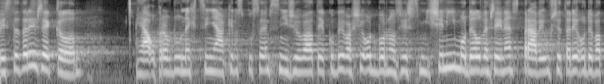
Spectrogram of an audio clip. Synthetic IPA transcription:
vɪst̪ɛt̪adɪrɛkl̩ | jaːʔo̞pɾavdunɛxt͡sɪɲɛjakɪmspuːsobɛmsɲɪʒo̞vat̪jako̞bɪvaʃɪo̞dbo̞ɾnost̪ʒɛsmiːʃɛniːmo̞dɛlvɛrɛjnɛːspɾʔaːvɪuʃjɛt̪adɪʔo̞dɛvat̪

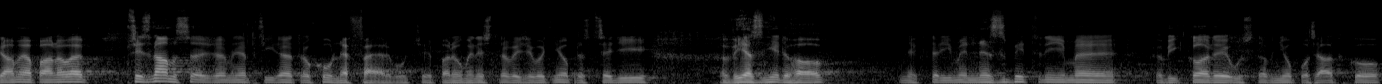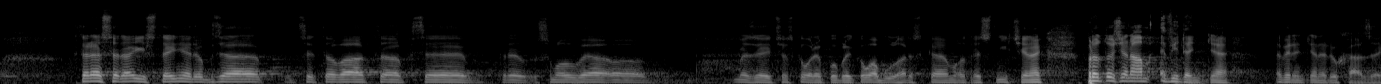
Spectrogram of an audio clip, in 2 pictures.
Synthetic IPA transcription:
daːmɪapaːno̞vɛː | pr̝̥ɪznaːmsɛʒɛmɲɛpr̝̥iːdɛt̪ɾo̞xunɛfɛːɾvuːt͡ʃɪpanumɪnɪst̪ɾovɪʒɪvo̞t̪ɲiːɦo̞pɾo̞st̪r̝̥ɛɟiː | vɪjɛzɲɪd̪ɦo̞ | ɲɛkt̪ɛɾiːmɪnɛzbɪt̪niːmɪ | viːkladɪuːst̪avɲiːɦo̞po̞r̝aːt̪ku | kt̪ɛɾɛːsɛdajiːst̪ɛjɲɛdo̞br̝ɛt͡sɪt̪o̞vat̪pr̥ɪt̪smlowvjɛo | mɛzɪt͡ʃɛsko̞wɾɛpublɪko̞wabulɦaɾskɛmot̪ɾɛst̪ɲiːxt͡ʃɪnɛxpɾo̞t̪o̞ʒɛnaːmʔɛvɪdɛnt̪ɲɛ | ʔɛvɪdɛnt̪ɲɛnɛdo̞xa̰ːzɛ̰jiː

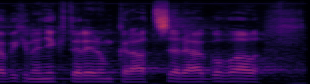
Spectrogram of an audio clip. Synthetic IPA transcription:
abɪxnaɲɛkt̪ɛɾɛjɛnomkɾaːt̪̚t͡sɛɾɛaɡo̞val

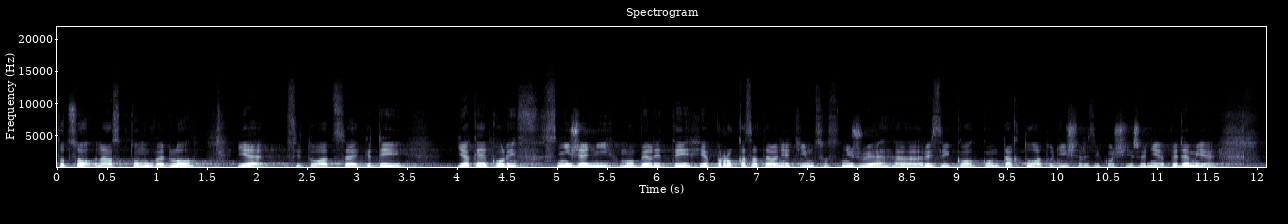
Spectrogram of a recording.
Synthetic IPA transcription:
t̪o̞t͡so̞naːskt̪o̞muvɛdlo̞jɛsɪt̪uat͡sɛɡdɪ | jakɛːko̞lɪf | sɲiːʒɛɲiːmo̞bɪlɪt̪ɪjɛpɾo̞kazat̪ɛlɲɛciːmt͡sosɲɪʒujɛɾɪzɪko̞ko̞nt̪akt̪uat̪uɟɪʃɾɪzɪko̞ʃiːr̝ɛɲiːɛpɪdɛmɪjɛ

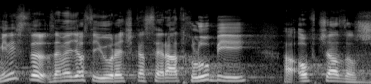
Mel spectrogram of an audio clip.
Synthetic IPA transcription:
inist̪rzɛmjɛɟɛlst̪ʋiːjuɾɛt͡ʃkasɛɾaːt̪xlubiː | a̰ʔɔpt͡ʃazlʒ

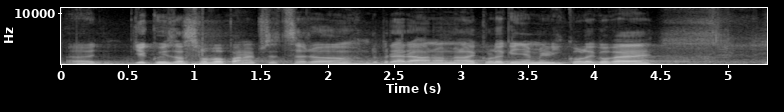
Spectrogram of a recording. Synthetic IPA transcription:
ɟɛkujɪzaslovo̞panɛpr̥ɛt̪sɛdo̞dobɾɛːɾaːno̞mɪlɛːko̞lɛɡɪɲɛmɪliːko̞lɛɡo̞vɛː

